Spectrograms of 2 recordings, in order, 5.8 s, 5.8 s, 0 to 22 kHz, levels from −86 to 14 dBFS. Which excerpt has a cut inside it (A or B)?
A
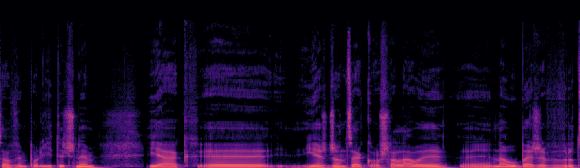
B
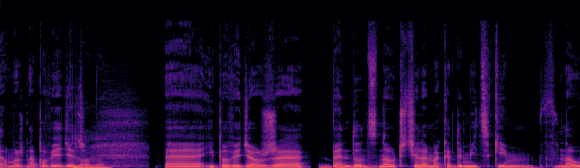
B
